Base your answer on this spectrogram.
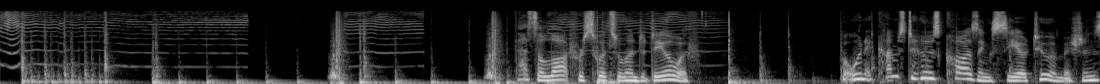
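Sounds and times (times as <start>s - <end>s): cartoon mosquito whine: 0.0s - 2.5s, 3.3s - 4.2s, 6.0s - 7.4s
background music with steady beat: 0.3s - 6.3s, 7.3s - 9.6s.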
